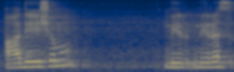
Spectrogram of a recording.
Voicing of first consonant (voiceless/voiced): voiced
